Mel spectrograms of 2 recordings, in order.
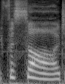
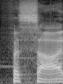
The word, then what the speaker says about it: facade: I hate that the way facade is spelled really irks me because we don't say it the way we say it with the way it looks.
